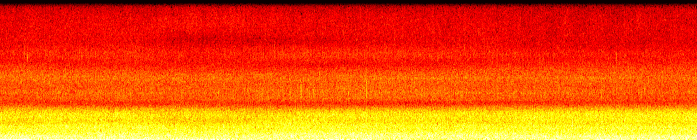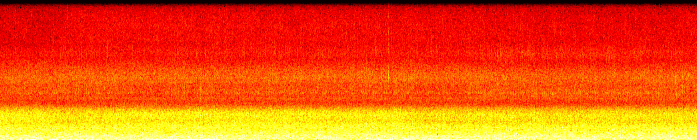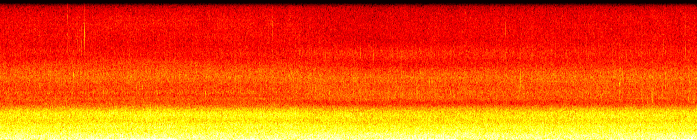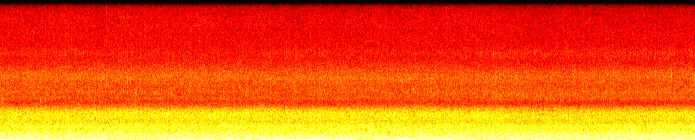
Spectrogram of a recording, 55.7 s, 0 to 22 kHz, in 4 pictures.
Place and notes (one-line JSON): {"title": "福南橋, Nanzhuang Township - stream sound", "date": "2017-09-15 09:17:00", "description": "stream, On the bridge, Lawn mower, Binaural recordings, Sony PCM D100+ Soundman OKM II", "latitude": "24.58", "longitude": "120.99", "altitude": "255", "timezone": "Asia/Taipei"}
